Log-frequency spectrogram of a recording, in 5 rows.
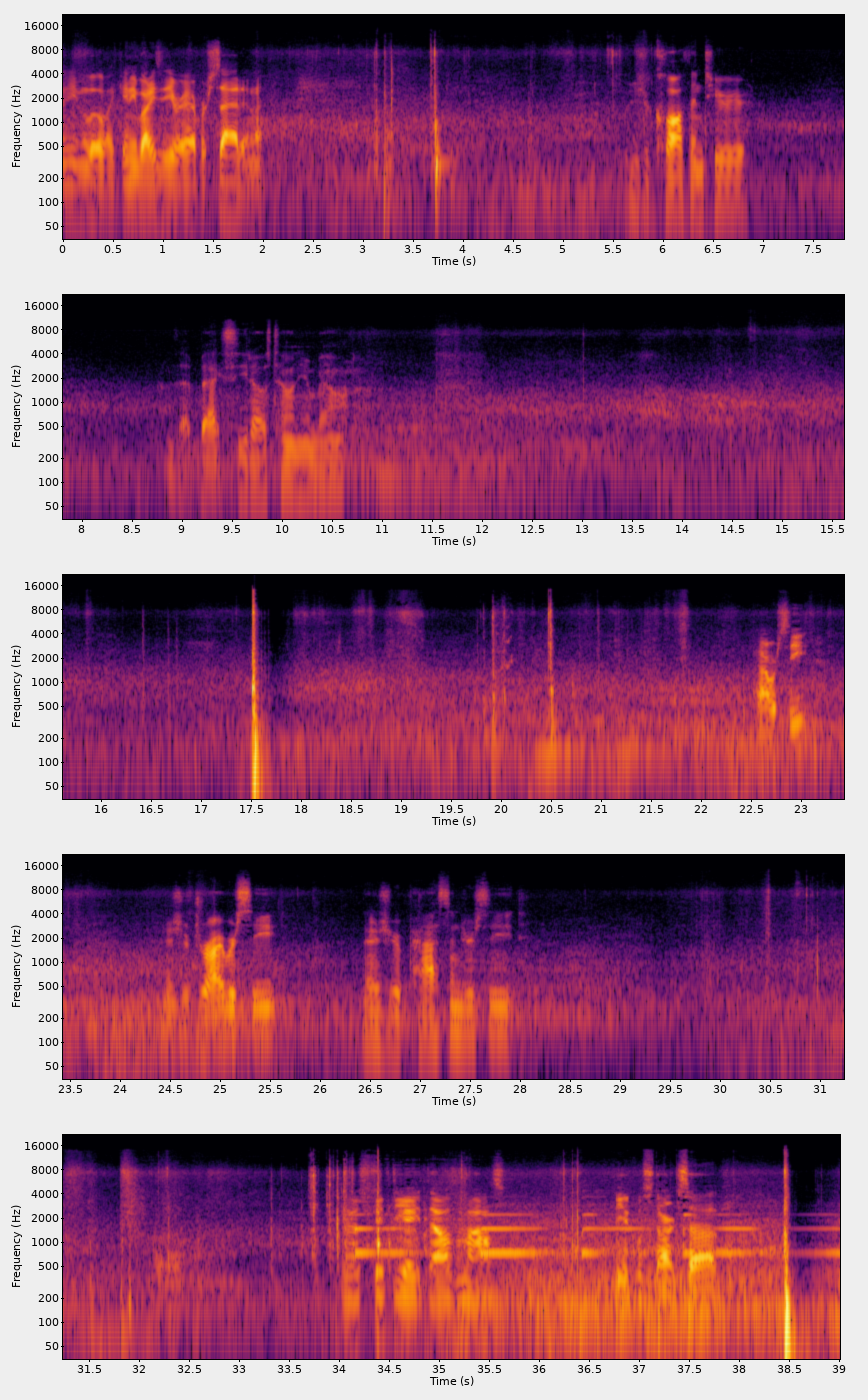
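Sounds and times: car door shutting thump: 17.5 - 17.8, 38.4 - 38.6.

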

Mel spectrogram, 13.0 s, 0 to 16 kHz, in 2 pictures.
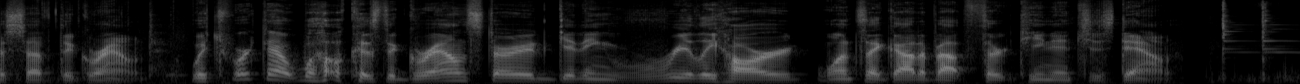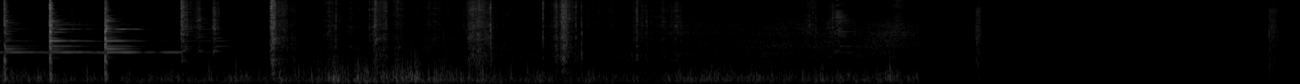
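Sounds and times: shovel scraping through dirt: 7.4 - 11.6.

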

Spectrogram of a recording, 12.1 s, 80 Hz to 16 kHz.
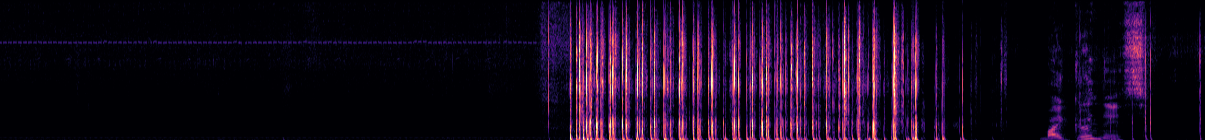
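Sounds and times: loud rapid pulses: 5.7 - 9.7.

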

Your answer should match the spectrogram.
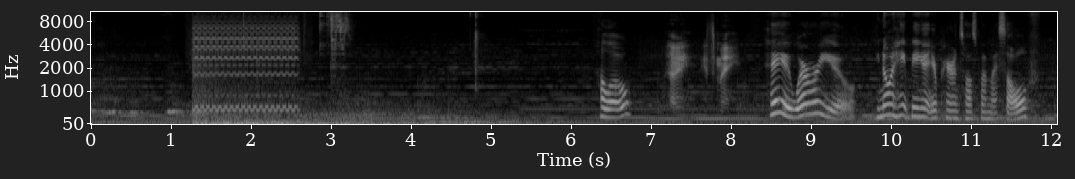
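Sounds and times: low background music: 0.0 - 12.0
telephone ringing electronic trill: 1.3 - 2.8.

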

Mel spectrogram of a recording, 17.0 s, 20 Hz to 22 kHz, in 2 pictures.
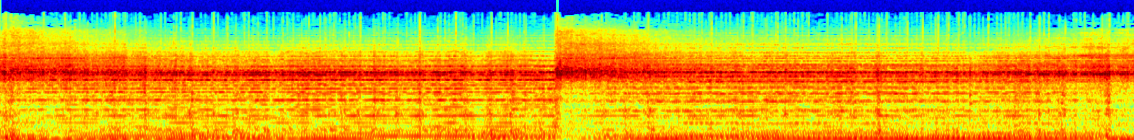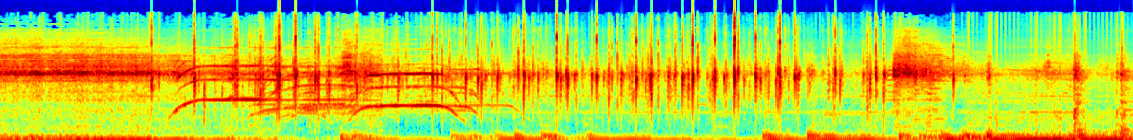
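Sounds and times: marching band chords: 0.0 - 10.0, 11.0 - 17.0.

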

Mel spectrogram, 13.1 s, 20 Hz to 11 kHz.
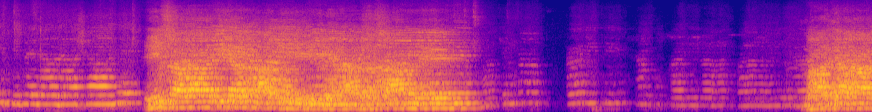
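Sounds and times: group singing in unison: 2.2 - 7.3, 11.9 - 13.0.

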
